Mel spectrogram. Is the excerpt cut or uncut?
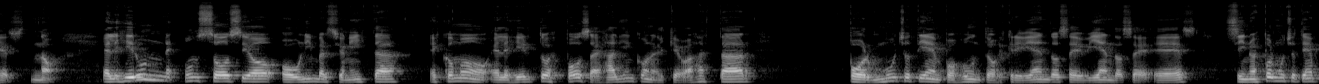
cut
